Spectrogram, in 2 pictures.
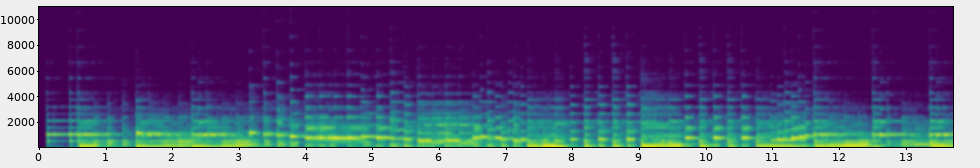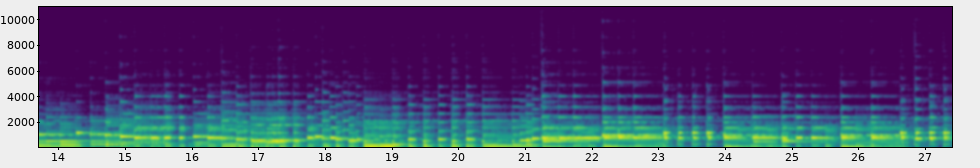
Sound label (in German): Chor der Janitscharen Karaoke Version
